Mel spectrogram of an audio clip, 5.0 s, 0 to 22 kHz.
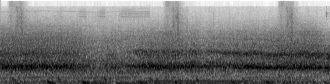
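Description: An electric drift car in Forza Horizon 4 spins its rear wheels, giving a continuous tire squeal and skid under a steady whining motor, loud and close, with repeated sweeping pitch slides throughout.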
